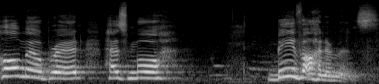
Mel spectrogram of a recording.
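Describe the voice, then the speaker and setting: Very slow speech from a woman with an Australian accent, plus audible room echo and noticeable background noise. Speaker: nutritionist and health educator. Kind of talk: lecture.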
